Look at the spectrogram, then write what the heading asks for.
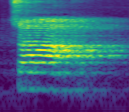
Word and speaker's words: chalk: Chalk. Chalk. L. L is the silent letter.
